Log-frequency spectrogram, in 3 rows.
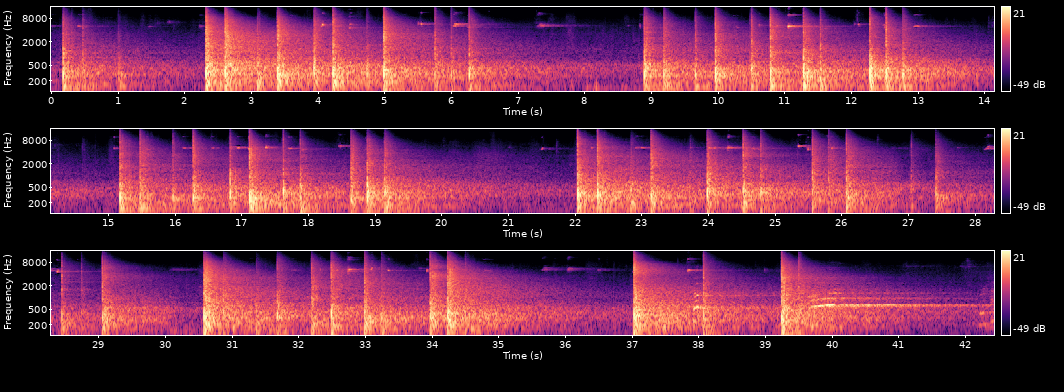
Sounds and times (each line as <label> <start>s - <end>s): boxer hits punching bag 0.0s - 1.2s
boxer hits punching bag 2.2s - 6.7s
boxer hits punching bag 8.8s - 13.4s
boxer hits punching bag 15.1s - 19.8s
boxer hits punching bag 22.0s - 27.8s
boxer hits punching bag 28.4s - 29.8s
boxer hits punching bag 30.4s - 35.1s
boxer hits punching bag 37.0s - 38.5s
boxer hits punching bag 39.2s - 39.9s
